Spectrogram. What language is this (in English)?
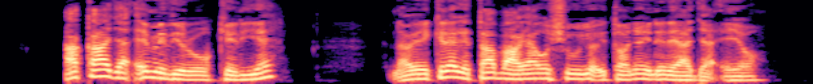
Kikuyu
